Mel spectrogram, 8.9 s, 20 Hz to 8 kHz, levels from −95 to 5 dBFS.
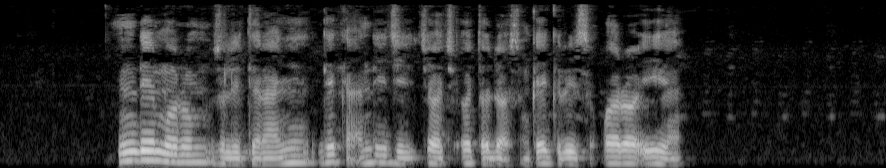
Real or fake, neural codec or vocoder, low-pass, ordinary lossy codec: real; none; 7.2 kHz; MP3, 48 kbps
